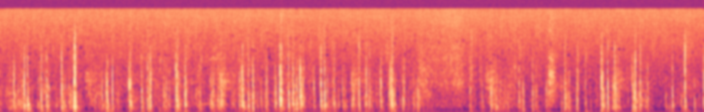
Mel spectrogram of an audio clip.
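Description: Long nails tap and scratch across a thin, clear plastic protective film wrapped around a recorder. Quick, irregular, dry crinkly taps and scratches come in close succession, fading to a brief near-quiet lull around the seventh second before resuming. The sound stays soft and close, with short, sharp clicks and no lingering ring.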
